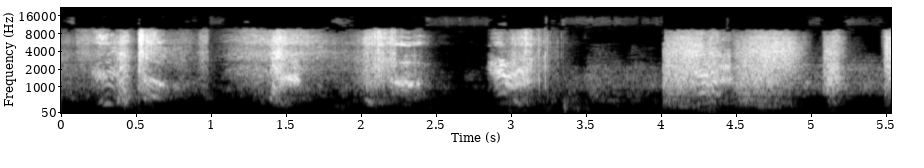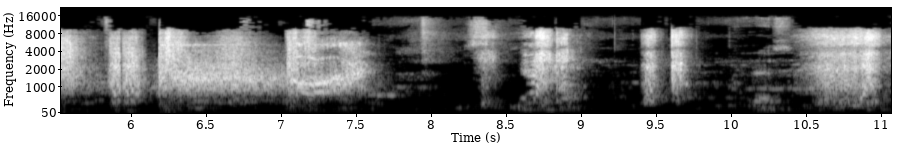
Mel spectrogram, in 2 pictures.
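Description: Swords swish and strike in a video game fight.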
